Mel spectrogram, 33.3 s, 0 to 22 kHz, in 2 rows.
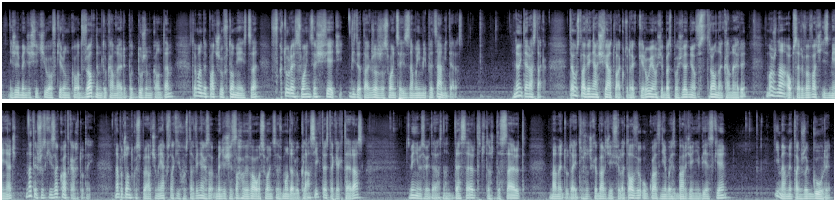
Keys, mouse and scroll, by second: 0.2 r, 2.3 click, 9.5 Escape, 10.7 r, 14.3 click.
